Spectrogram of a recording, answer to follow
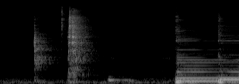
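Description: Acoustic guitar: a couple of short, light strokes across the strings, then a full chord strummed near the end that rings on.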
